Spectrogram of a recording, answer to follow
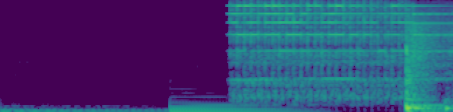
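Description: The last of a song's music fading out, then a short low hum and, about a second in, a cartoon alarm clock bell ringing, a bright, steady high ring.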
